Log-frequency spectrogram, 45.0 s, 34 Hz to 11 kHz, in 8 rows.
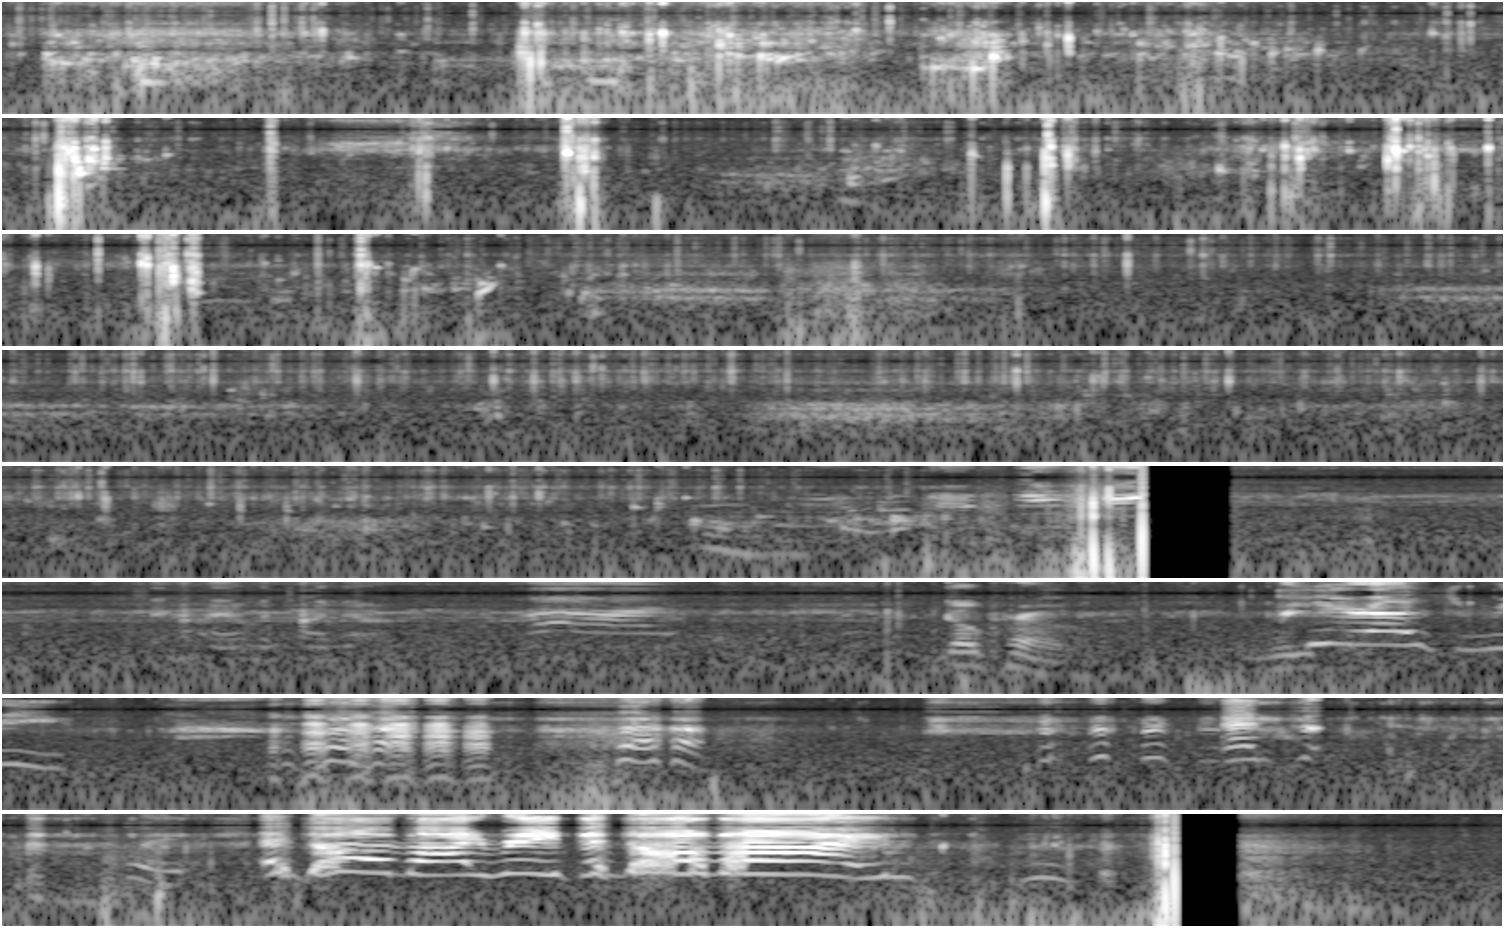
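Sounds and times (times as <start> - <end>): faint low hums and gurgles: 0.0 - 33.0
underwater water noise: 0.0 - 45.0
sharp knocks underwater: 1.9 - 8.2, 8.8 - 13.1.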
